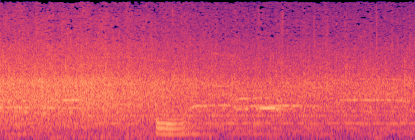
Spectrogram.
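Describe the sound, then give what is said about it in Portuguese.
A crowd applauds with dense, steady clapping that stays fairly even throughout, while a man's voice briefly speaks over it partway through. “e aquela cena vai sumindo, os aplausos vão sumindo, e você vai voltando para o aqui agora.”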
